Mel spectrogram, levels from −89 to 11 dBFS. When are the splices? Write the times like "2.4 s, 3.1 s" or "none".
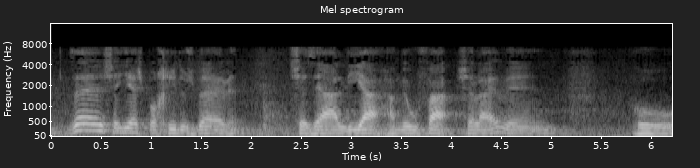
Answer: none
